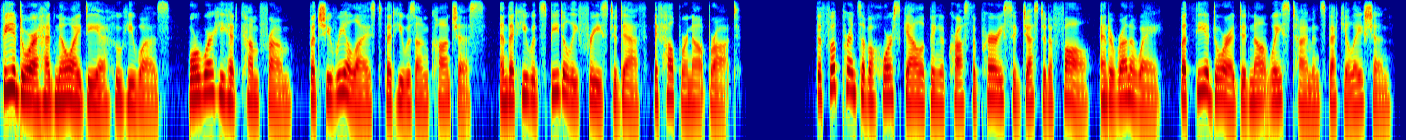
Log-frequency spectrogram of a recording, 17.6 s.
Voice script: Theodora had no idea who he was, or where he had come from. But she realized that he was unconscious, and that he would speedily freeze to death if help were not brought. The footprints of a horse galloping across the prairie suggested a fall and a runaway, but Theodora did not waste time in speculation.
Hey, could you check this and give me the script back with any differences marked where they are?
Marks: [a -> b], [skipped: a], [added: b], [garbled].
Theodora had no idea who he was, or where he had come from. But she realized that he was unconscious, and that he would speedily freeze to death if help were not brought. The footprints of a horse galloping across the prairie suggested a fall and a runaway, but Theodora did not waste time in speculation.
